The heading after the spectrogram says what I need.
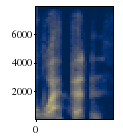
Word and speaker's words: weapon: Yeah, so weapon in general, we don't really pronounce the A, so weapon.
